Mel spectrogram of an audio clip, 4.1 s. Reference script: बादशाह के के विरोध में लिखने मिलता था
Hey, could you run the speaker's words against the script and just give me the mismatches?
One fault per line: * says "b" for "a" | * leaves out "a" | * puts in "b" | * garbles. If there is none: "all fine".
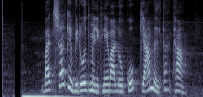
* leaves out "के"
* puts in "वालों को क्या"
